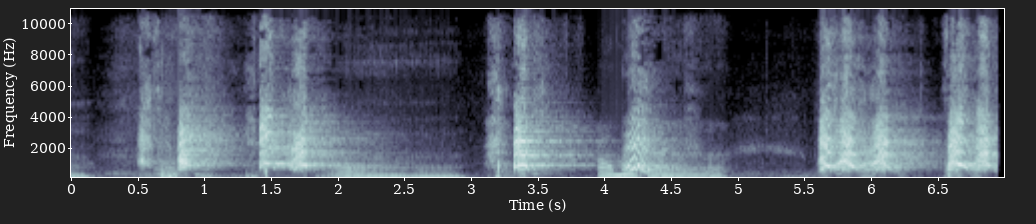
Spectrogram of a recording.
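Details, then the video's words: Angry Chihuahua barking indoors: bursts of short, sharp yapping barks broken by a low, harmonic growl, with pauses of about a second between bursts; a woman's startled exclamations are heard nearby. "Angry chihuahua"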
